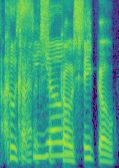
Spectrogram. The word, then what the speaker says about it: Cocijo: I think it's No, it's Cocijo. Cocijo. The J is silent.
